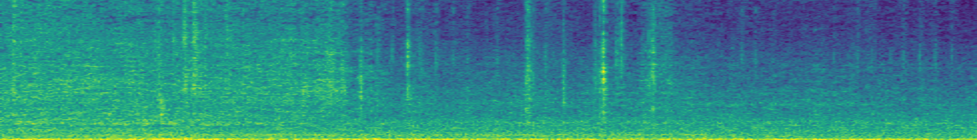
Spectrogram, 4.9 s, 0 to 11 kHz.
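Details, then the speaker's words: 2008 Toyota Tacoma driving on a new Walker Quiet Flow stainless muffler that replaced a poor one: low, soft road rumble, no drone or boom in the cab. The earlier droning is gone; quiet, healthy exhaust. "Yeah, it just sounds, it's like a regular car now. Quiet, you don't get that droning noise."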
